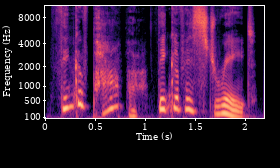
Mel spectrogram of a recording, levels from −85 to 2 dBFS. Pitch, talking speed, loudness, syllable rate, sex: 235 Hz, 190 wpm, -17 LUFS, 4.3 syllables/s, female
